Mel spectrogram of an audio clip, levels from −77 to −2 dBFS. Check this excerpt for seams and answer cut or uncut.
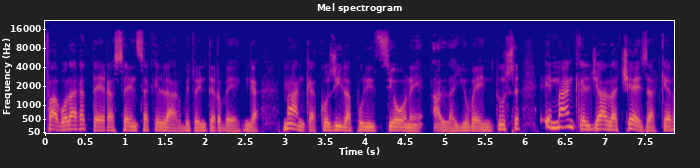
uncut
